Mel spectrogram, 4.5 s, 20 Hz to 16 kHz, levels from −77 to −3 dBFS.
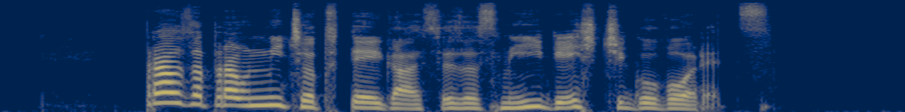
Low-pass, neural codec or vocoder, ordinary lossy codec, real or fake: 14.4 kHz; codec, 44.1 kHz, 3.4 kbps, Pupu-Codec; MP3, 96 kbps; fake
